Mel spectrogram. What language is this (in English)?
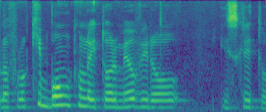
Portuguese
